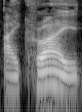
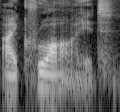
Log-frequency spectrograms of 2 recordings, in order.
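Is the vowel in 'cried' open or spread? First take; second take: spread; open. First: The vowel is spread wide, with a flat mouth. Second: The vowel is open, with a dropped jaw. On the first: The speaker calls it wrong. "You're not going to say I cried" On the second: The speaker calls it right. "You're going to say I cried"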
